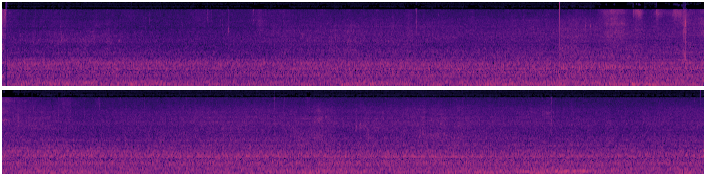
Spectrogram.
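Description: Steady, unbroken engine running noise with a constant hum from a car carrier being loaded with new cars up its stern ramp, with a couple of faint clicks about halfway through.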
